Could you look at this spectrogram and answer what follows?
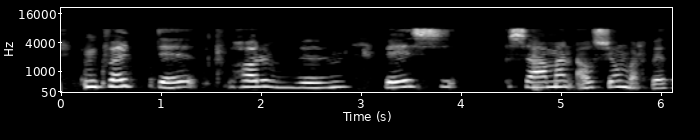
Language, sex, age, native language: Icelandic, female, 11, German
